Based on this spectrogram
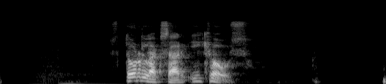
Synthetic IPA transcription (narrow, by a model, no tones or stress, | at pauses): st̪oɾlaksaɾicʰoːws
